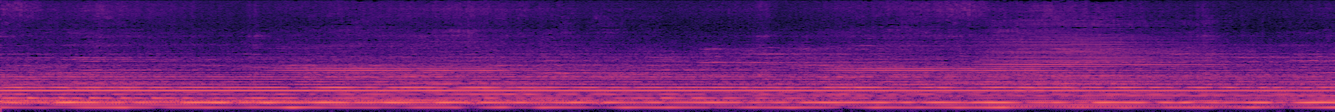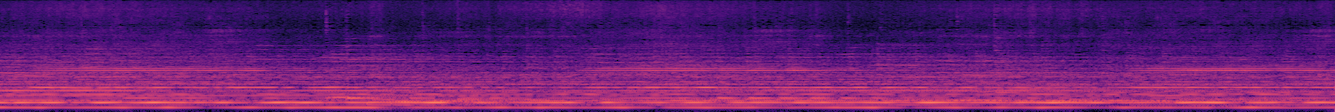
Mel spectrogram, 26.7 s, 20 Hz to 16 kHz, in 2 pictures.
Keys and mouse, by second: 1.1-1.9 drag, 3.5-5.1 drag, 6.9 click, 8.7 click, 9.9 i, 11.4 click, 11.8 click, 13.1 Right, 13.3 Right, 13.5 Right, 14.9 click, 17.4 Right, 18.7-20.1 drag, 20.7 shift+click, 20.8 shift+d, 21.3-26.7 shift+drag, 21.6 shift+d, 22.3 shift+d, 23.4-24.0 typing.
